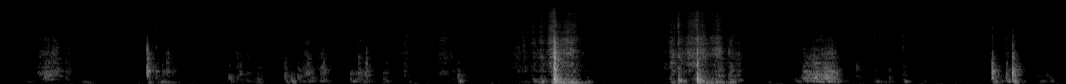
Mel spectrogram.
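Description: A knife finely minces carrots on a board, giving crisp, woody taps that arrive irregularly, sometimes singly and sometimes in short quick runs. The chopping is fairly faint and heard without voices.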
